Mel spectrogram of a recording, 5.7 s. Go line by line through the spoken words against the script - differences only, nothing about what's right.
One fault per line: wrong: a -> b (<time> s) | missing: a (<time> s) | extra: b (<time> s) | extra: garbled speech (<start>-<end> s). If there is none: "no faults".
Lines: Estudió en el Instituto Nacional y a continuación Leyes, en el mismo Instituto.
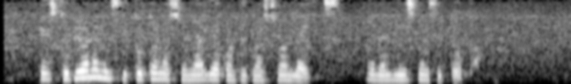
no faults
